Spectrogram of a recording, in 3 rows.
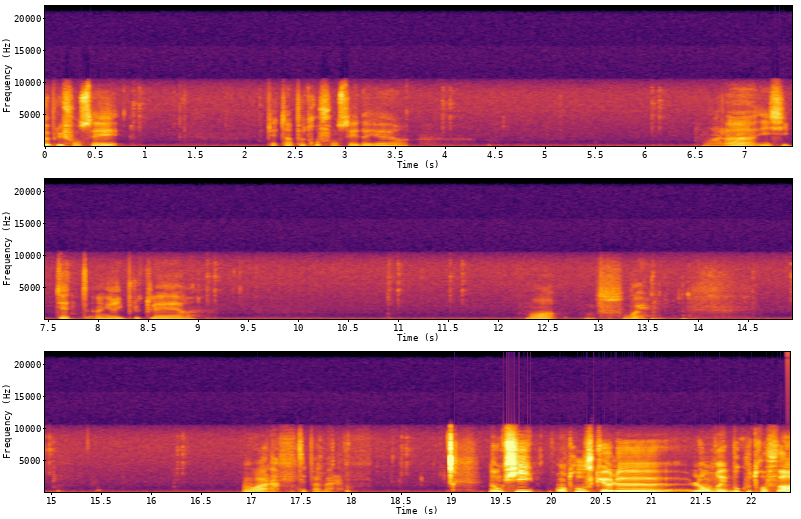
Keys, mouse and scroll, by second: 1.0 click, 4.1 click, 6.2 click, 7.7 click, 9.3 click, 11.1 click, 11.7 click, 13.9 ctrl+z, 15.1 click, 16.4 click, 17.9 F1, 18.7 click, 19.1 click, 19.5-20.6 middle drag, 20.6 click, 21.1-22.3 middle drag.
